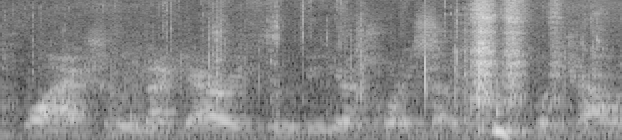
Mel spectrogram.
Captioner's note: laughs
